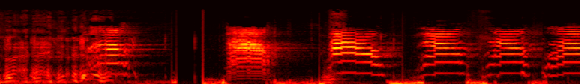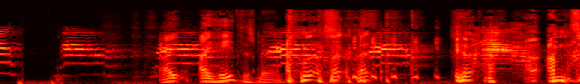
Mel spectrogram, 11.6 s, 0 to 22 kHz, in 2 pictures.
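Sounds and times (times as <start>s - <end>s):
speech: 0.0s - 1.2s, 7.4s - 11.6s
laughter: 0.0s - 1.3s, 8.5s - 11.6s
cat meow run through auto-tune: 2.3s - 7.9s.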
